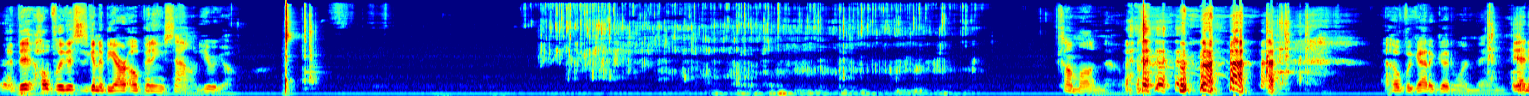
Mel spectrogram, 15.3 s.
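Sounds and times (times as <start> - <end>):
speech: 0.0 - 2.5, 10.6 - 12.9, 13.9 - 15.2
liquid splashing in a cup: 5.2 - 9.9
cup clinking: 5.3 - 9.8, 12.7 - 13.2
laughter: 11.2 - 13.4.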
